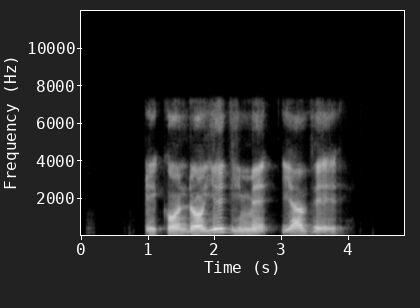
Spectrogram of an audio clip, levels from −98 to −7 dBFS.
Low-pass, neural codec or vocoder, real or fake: 7.2 kHz; codec, 16 kHz, 6 kbps, DAC; fake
